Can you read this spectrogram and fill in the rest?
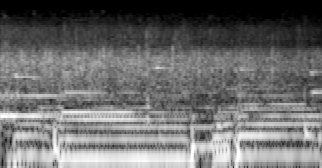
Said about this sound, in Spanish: Dale como un aplauso al Rey de Reyes.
